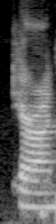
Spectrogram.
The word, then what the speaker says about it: Charon: Is that how you pronounce it? Charon, yeah.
